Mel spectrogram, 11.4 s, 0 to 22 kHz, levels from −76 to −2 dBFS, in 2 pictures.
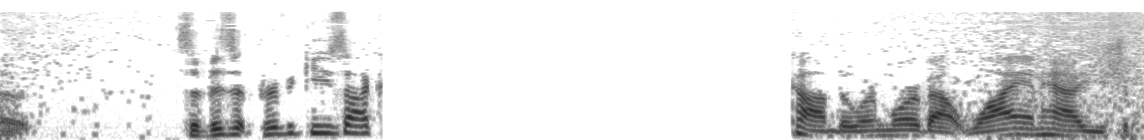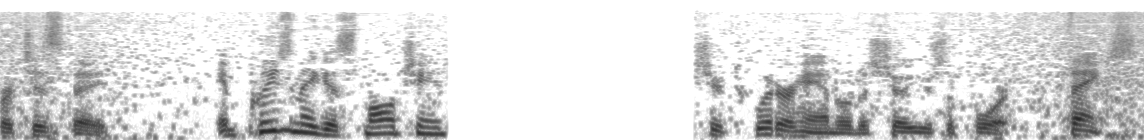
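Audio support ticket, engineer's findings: Overdone noise removal across the whole clip: denoiser pushed too hard, gating bands near its noise floor, so the background breaks up, with twinkly specks in near-silent gaps.

Rebuffering stall at 1.91 to 3.96 s, resumes on "to learn more about", adding about 2.05 s. Another at 7.96 to 9.19 s, between "please make a small" and "to your", adding 1.24 s. Player buffer ran dry and playback paused until data arrived, with nothing lost.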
